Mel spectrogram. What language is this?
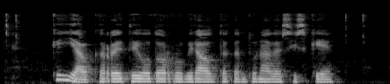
Catalan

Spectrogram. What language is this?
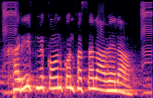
Bhojpuri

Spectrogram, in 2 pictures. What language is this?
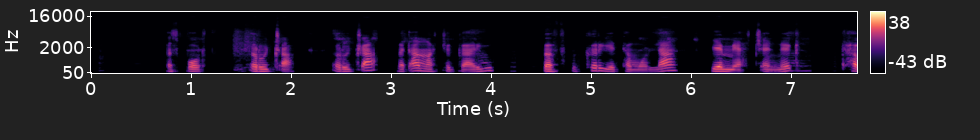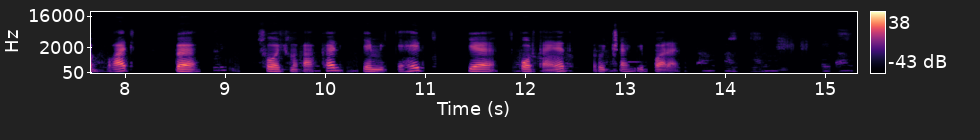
Amharic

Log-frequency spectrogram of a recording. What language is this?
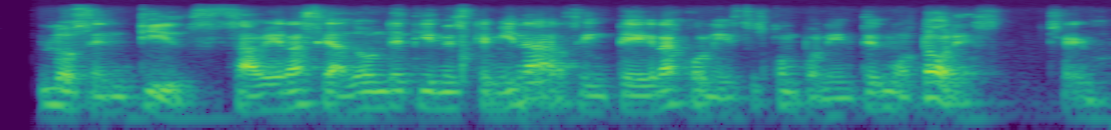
Spanish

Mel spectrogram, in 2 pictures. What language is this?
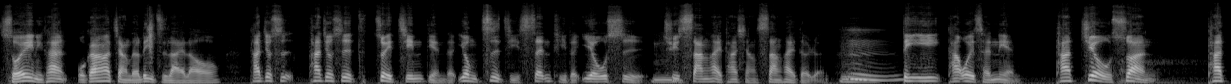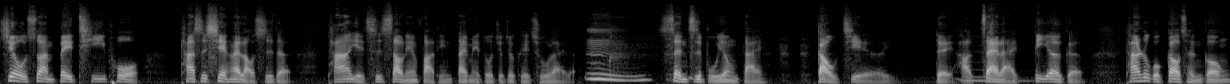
Chinese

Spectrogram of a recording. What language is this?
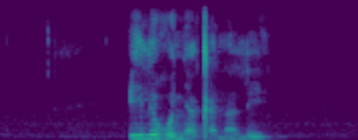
Northern Sotho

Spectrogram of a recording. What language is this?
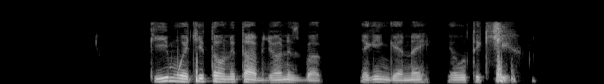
Kalenjin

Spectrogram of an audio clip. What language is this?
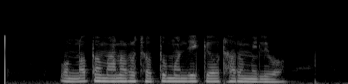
Odia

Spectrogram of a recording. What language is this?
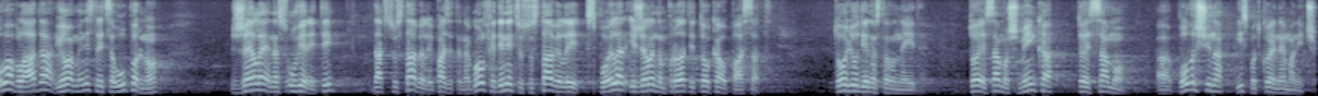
Croatian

